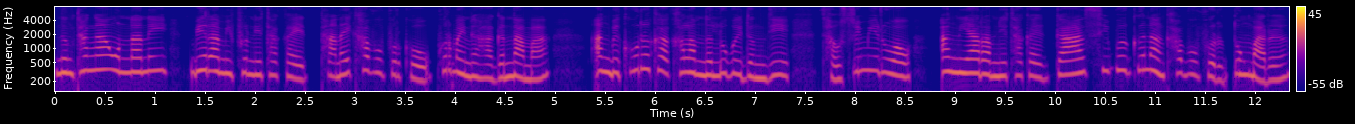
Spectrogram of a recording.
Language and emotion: Bodo, fearful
